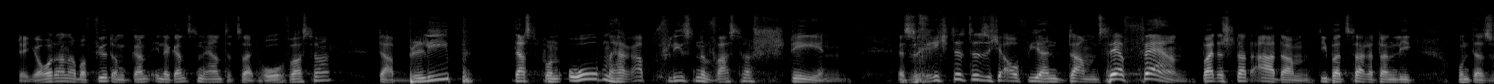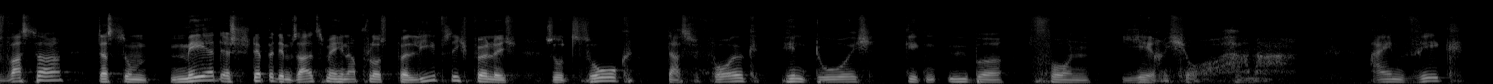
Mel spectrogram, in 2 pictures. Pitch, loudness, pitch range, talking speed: 135 Hz, -35 LUFS, 115-165 Hz, 120 wpm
